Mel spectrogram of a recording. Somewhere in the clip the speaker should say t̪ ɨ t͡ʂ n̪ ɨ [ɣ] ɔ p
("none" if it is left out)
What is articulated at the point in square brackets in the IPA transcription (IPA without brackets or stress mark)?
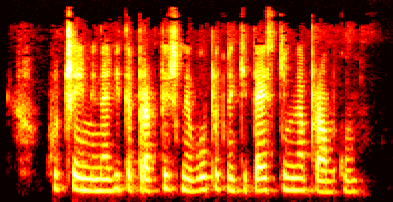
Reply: v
